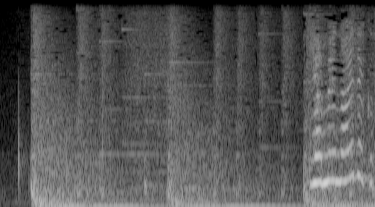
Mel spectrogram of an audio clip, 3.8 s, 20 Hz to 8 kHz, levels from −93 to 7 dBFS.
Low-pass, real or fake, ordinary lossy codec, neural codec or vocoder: 7.2 kHz; real; none; none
